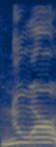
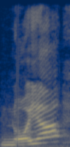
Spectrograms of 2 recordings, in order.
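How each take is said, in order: First: The first syllable sounds like English 'new'. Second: The first syllable sounds like 'noy'. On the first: The speaker calls it wrong. "a lot of people think it's pronounced newer" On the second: The speaker calls it right. "but it's Neuer"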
